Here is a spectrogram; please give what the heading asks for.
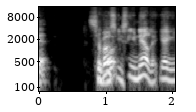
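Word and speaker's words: Sirvocea: Servosia.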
